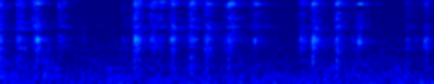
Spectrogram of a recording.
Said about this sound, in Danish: Og det er sådan nogle nøgler, står der så godt nok.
